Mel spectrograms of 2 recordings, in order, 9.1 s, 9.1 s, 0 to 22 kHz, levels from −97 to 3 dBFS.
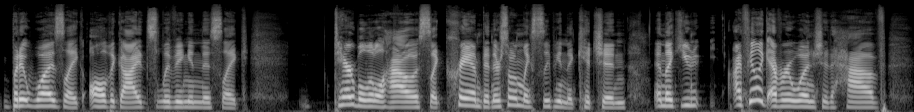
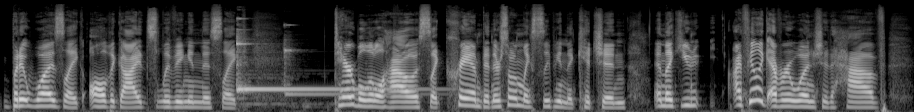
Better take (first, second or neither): first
